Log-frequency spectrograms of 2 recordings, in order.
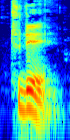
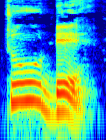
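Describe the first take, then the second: First: टुडे with a short, quick "tu"; quick first syllable. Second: टुडे with a dragged long "too"; stretched first syllable. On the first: Teacher correcting a dragged vowel, टुडे said quickly. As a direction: hurry through the tu of टुडे into de. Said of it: "जल्दी पढ़ना है". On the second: Teacher showing a common mistake, टुडे with stretched too. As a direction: draw out the oo in टुडे. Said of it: "टू को खींचना नहीं है". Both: Shown as a demonstration.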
